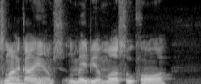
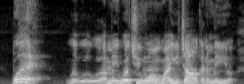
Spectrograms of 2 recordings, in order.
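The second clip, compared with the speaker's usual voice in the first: snotty, cocky, nasty attitude, pitched up; 8 semitones higher, 4 dB louder than usual. Imitating a woman answering her man's question: imitating a cocky, nasty attitude. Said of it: "cocky, nasty ass attitude".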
